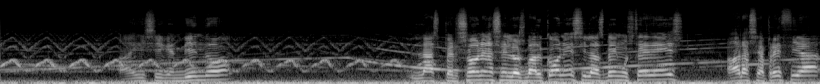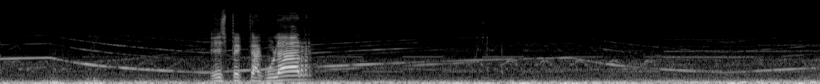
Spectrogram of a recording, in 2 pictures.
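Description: Police sirens wail nearby, rising and falling in pitch.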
